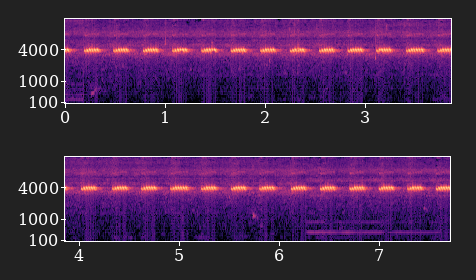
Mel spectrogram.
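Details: Nighttime forest cricket giving even, shrill chirps at a quick regular pace, roughly three and a half per second, over a quiet background; a soft low hum appears near the end.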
